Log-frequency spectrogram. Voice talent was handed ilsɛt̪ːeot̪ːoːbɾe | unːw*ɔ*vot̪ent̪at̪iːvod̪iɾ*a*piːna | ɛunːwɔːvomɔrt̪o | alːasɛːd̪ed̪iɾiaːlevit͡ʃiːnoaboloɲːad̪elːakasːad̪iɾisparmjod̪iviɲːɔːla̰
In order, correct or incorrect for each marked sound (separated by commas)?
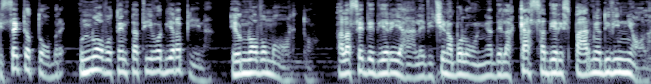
incorrect, correct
